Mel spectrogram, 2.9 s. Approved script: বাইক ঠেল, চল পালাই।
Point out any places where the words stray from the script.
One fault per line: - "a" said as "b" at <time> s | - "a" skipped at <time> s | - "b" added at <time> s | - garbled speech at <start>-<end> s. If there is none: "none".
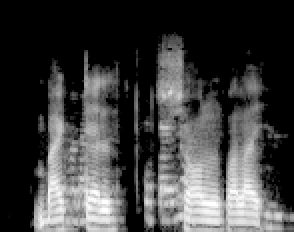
none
